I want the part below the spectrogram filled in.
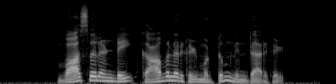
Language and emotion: Tamil, neutral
